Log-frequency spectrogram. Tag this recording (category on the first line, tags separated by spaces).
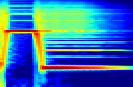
Sound effects > Electronic / Design
alert button digital interface menu notification options UI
